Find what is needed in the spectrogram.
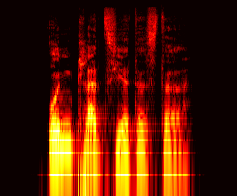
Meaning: inflection of unplaciert: 1. strong/mixed nominative/accusative feminine singular superlative degree 2. strong nominative/accusative plural superlative degree
- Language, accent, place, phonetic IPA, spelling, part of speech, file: German, Germany, Berlin, [ˈʊnplasiːɐ̯təstə], unplacierteste, adjective, De-unplacierteste.ogg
